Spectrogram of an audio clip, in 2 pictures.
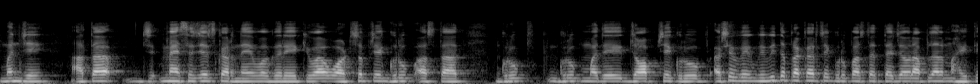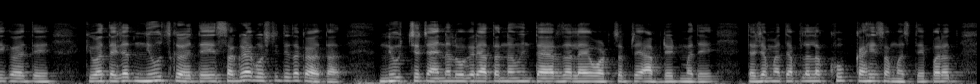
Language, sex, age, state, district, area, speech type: Marathi, male, 18-30, Maharashtra, Ratnagiri, rural, spontaneous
